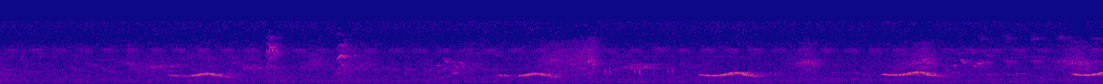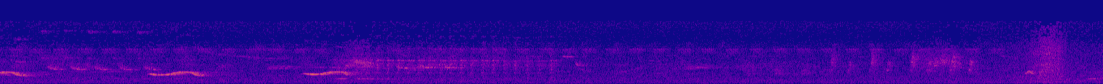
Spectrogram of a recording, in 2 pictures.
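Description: Birds singing in the morning treetops. One bird repeats the same short whistled note that rises and drops, about every two seconds, eight times in all, over fainter, higher chirps from other birds. That bird stops about two-thirds of the way through, and a brief crackling rustle comes near the end.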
